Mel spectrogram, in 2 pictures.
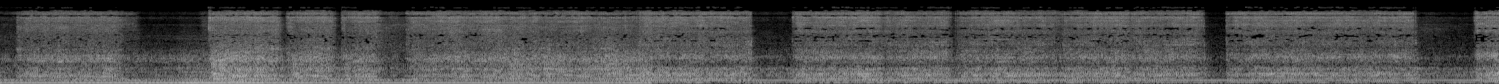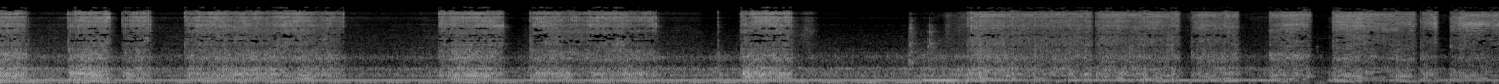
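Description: Small electric bench motor running an abrasive wheel on its spindle, sanding a wooden spoon. A steady motor hum sits under a harsh rasping hiss that breaks off briefly many times as the wood is lifted from the wheel and pressed back on.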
